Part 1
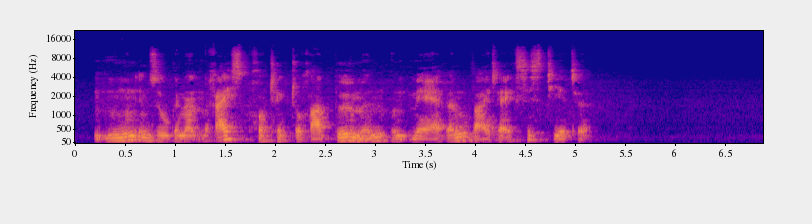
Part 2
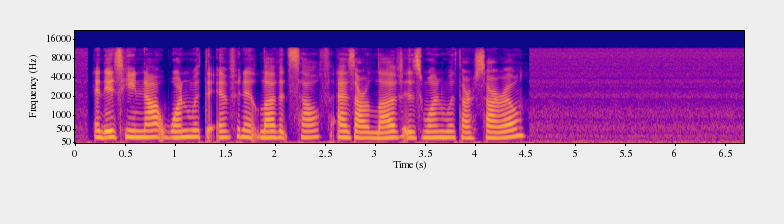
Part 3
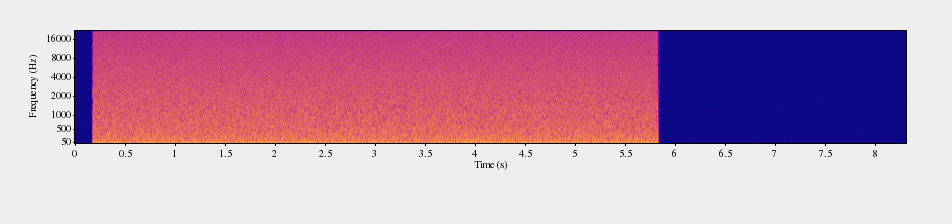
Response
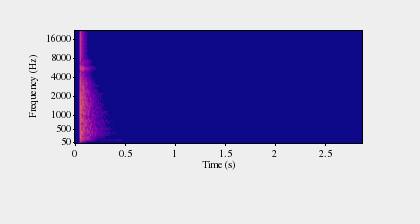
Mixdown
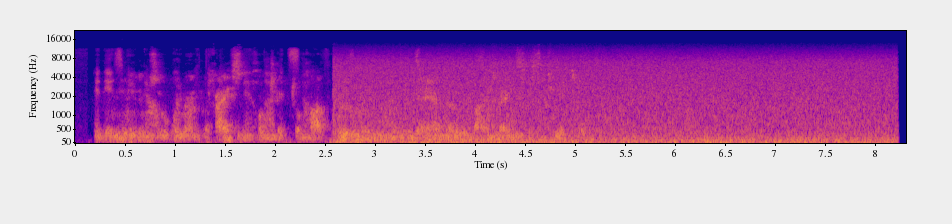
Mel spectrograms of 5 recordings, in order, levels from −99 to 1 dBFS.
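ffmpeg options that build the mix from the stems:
-filter_complex "[0:a]volume=1.33,asplit=2[s0][s1];[1:a]asubboost=boost=10:cutoff=190,volume=0.168[s2];[2:a]lowpass=f=7400:w=0.5412,lowpass=f=7400:w=1.3066,acrossover=split=140[s3][s4];[s4]acompressor=threshold=0.0316:ratio=6[s5];[s3][s5]amix=inputs=2:normalize=0,adelay=2400,volume=0.841[s6];[s1]apad=whole_len=295435[s7];[s2][s7]sidechaincompress=threshold=0.0398:ratio=8:attack=12:release=128[s8];[s0][s8][s6]amix=inputs=3:normalize=0,afftfilt=real='hypot(re,im)*cos(2*PI*random(0))':imag='hypot(re,im)*sin(2*PI*random(1))':win_size=512:overlap=0.75"

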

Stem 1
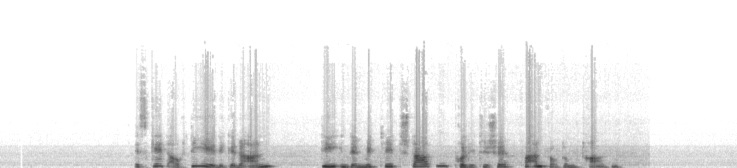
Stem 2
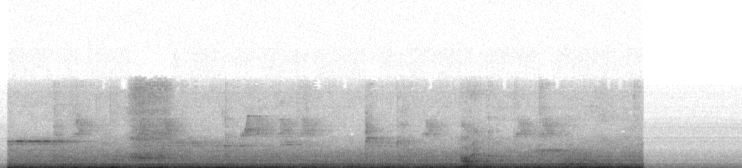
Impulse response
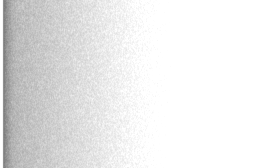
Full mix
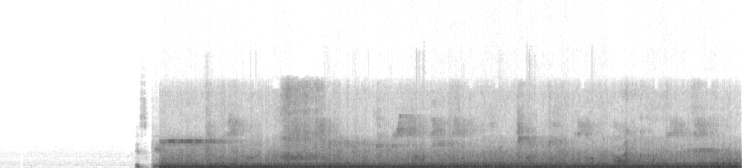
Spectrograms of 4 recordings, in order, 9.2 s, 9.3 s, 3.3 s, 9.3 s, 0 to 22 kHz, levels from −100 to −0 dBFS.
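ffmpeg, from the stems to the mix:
-filter_complex "[0:a]lowshelf=f=290:g=8,volume=0.237,asplit=2[s0][s1];[s1]volume=0.211[s2];[1:a]highpass=f=96:p=1,aeval=exprs='val(0)*sin(2*PI*120*n/s)':c=same,adelay=1900,volume=1.26[s3];[2:a]atrim=start_sample=2205[s4];[s2][s4]afir=irnorm=-1:irlink=0[s5];[s0][s3][s5]amix=inputs=3:normalize=0,alimiter=limit=0.119:level=0:latency=1:release=50"

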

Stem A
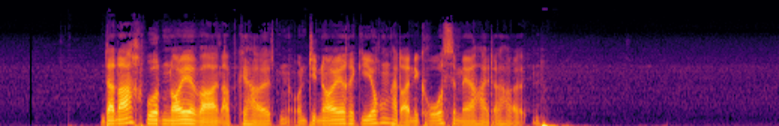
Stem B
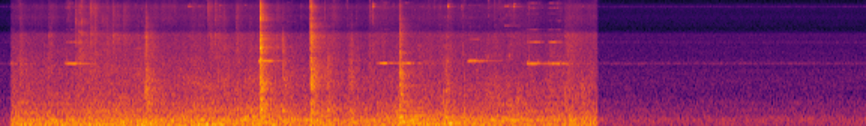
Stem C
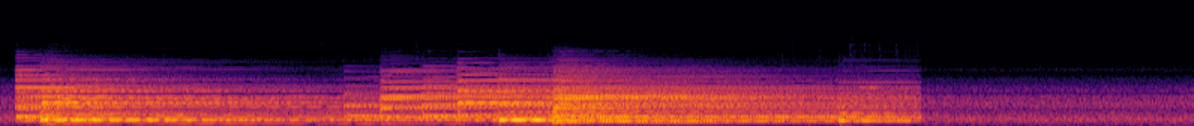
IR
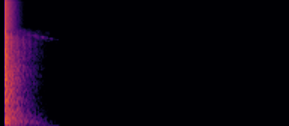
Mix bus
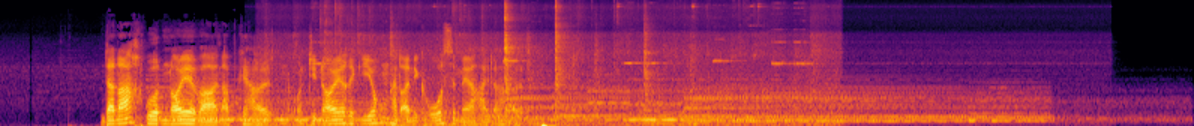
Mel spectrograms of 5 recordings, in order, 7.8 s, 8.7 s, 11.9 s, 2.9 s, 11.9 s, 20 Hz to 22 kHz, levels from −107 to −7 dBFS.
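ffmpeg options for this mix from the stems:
-filter_complex "[0:a]volume=1.26,asplit=2[s0][s1];[s1]volume=0.168[s2];[1:a]equalizer=f=4000:w=2:g=6.5,adelay=2450,volume=0.531,asplit=2[s3][s4];[s4]volume=0.251[s5];[2:a]equalizer=f=220:w=1.5:g=6,alimiter=limit=0.0841:level=0:latency=1,adelay=1300,volume=0.75,asplit=2[s6][s7];[s7]volume=0.398[s8];[3:a]atrim=start_sample=2205[s9];[s2][s5][s8]amix=inputs=3:normalize=0[s10];[s10][s9]afir=irnorm=-1:irlink=0[s11];[s0][s3][s6][s11]amix=inputs=4:normalize=0"

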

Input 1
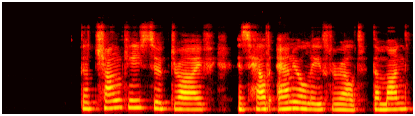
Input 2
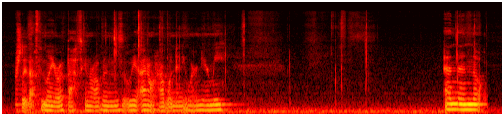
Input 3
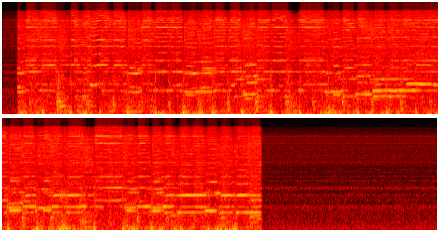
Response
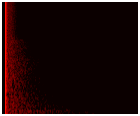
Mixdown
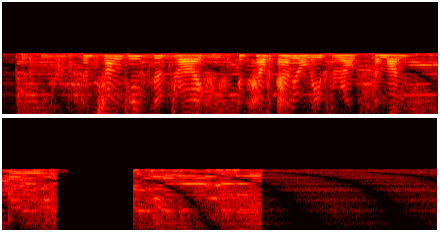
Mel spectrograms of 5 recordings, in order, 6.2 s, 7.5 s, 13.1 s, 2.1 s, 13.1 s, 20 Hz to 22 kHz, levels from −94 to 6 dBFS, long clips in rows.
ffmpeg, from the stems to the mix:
-filter_complex "[0:a]flanger=delay=7.9:depth=9.3:regen=-77:speed=1.9:shape=triangular,volume=0.631,asplit=2[s0][s1];[1:a]acompressor=threshold=0.0178:ratio=2,volume=0.316[s2];[2:a]asoftclip=type=tanh:threshold=0.0299,asplit=2[s3][s4];[s4]afreqshift=0.69[s5];[s3][s5]amix=inputs=2:normalize=1,volume=0.631,asplit=3[s6][s7][s8];[s6]atrim=end=7.35,asetpts=PTS-STARTPTS,afade=t=out:st=7.346:d=0.004:c=hsin[s9];[s7]atrim=start=7.35:end=8.5,asetpts=PTS-STARTPTS,volume=0[s10];[s8]atrim=start=8.5,asetpts=PTS-STARTPTS,afade=t=in:d=0.004:c=hsin[s11];[s9][s10][s11]concat=n=3:v=0:a=1[s12];[s1]apad=whole_len=576655[s13];[s12][s13]sidechaincompress=threshold=0.00501:ratio=8:attack=9.6:release=126[s14];[s0][s2][s14]amix=inputs=3:normalize=0,lowpass=f=2800:t=q:w=0.5098,lowpass=f=2800:t=q:w=0.6013,lowpass=f=2800:t=q:w=0.9,lowpass=f=2800:t=q:w=2.563,afreqshift=-3300"

